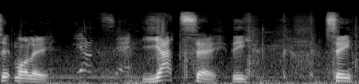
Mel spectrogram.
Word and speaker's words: Jajce: never pronounce it Molly yat yat the see we would say ji cuz it it's spelled with a J um but they say why just to be confusing but this Fortress Yeah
